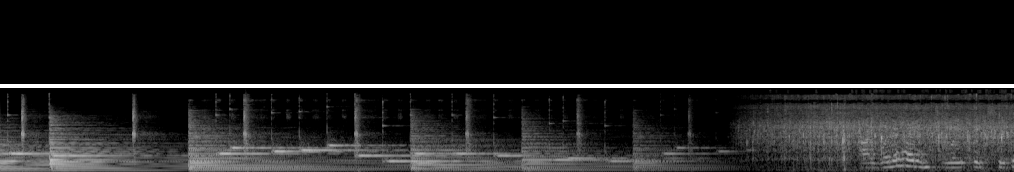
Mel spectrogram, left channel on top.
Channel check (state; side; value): silent; left; digital silence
